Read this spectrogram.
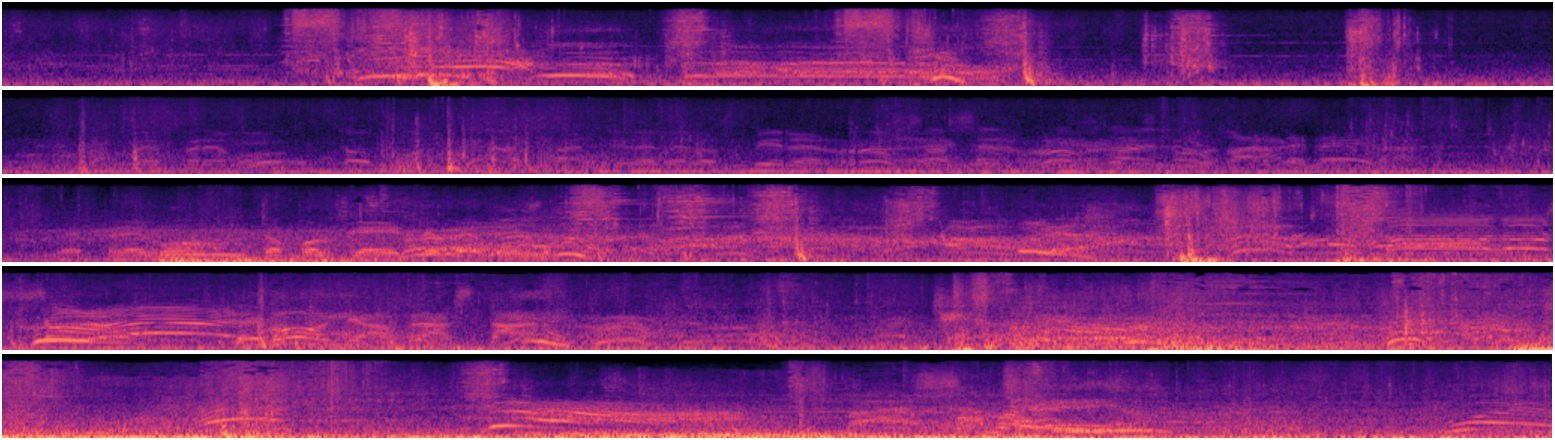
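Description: Blades slash and strike in quick, sharp hits.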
